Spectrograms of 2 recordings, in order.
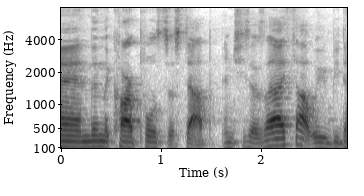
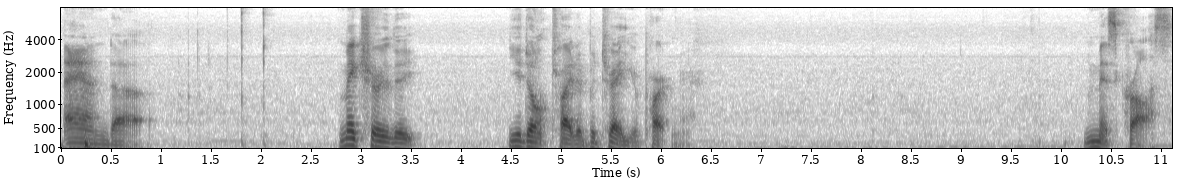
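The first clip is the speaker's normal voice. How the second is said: leaning in, whispering low and close into ear; 3 semitones lower, 11 dB quieter than usual. She leans in to you and speaks into your ear, whispering. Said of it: "kind of whispers something in your, in your ear".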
